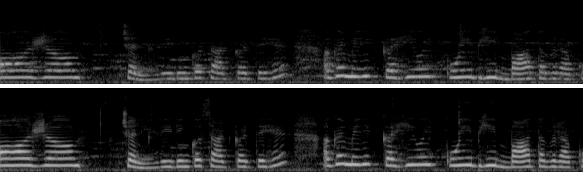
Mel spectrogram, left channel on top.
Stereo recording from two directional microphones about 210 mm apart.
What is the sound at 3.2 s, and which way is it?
A child's voice, 40° right (ahead or behind).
